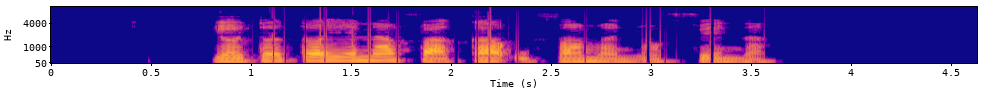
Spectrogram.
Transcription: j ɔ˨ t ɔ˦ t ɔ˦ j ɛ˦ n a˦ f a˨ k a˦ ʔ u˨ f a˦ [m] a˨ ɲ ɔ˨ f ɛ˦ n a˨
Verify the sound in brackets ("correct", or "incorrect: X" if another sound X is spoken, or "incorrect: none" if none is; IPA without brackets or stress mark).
correct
